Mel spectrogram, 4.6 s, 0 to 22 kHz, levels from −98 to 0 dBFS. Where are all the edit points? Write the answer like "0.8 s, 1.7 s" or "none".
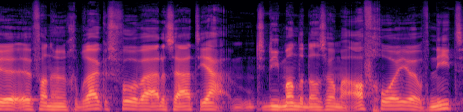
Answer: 2.6 s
